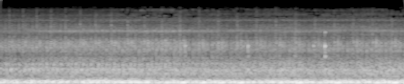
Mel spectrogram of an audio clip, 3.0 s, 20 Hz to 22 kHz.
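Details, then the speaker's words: 1968 Buick Skylark 350 V8, abandoned in a forest about 40 years and freed from seizure, after its knock went away: low, steady idle with a deep, even burble and no misses or knocks, running sweet. "Listen to that thing idle now. She's just running sweet."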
